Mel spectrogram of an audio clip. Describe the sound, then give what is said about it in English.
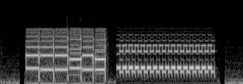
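A rapid run of electronic dialing beeps as an outgoing phone call is placed, then a loud, steady warbling telephone ring lasting about a second, clear with no one talking. “Let's make a phone call.”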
